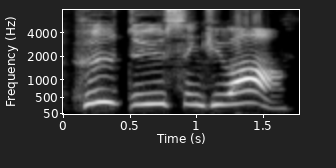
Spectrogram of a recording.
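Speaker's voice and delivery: loud, indignant challenge; furious demand. A narrator's reading. Prince confronting the soldier, loud furious challenge. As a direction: storm at him. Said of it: "storming up to him".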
